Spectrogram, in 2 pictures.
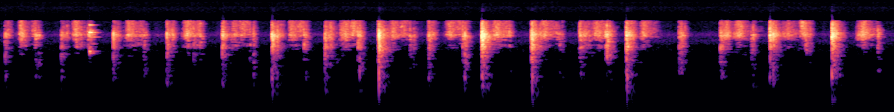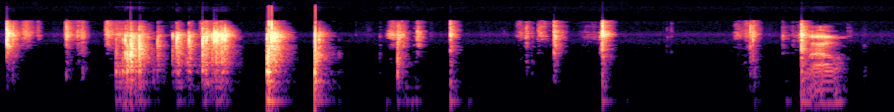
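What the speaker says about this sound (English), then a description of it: "it's so hard to shuffle." A tarot card deck is shuffled in quick rapid riffles of crisp card clicks and taps, close up, in bursts with short pauses and a denser flurry near the end.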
